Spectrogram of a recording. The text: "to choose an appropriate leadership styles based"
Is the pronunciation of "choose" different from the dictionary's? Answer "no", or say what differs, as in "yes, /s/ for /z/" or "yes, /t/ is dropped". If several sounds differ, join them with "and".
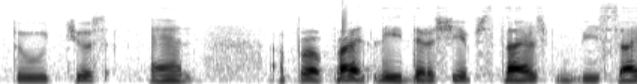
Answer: yes, /s/ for /z/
